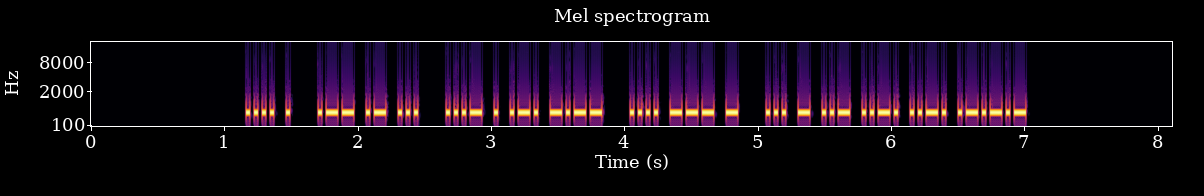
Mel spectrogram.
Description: Morse code, heard as a keyed tone, about 40 wpm, 700 Hz. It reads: HE WAS VERY HOT STUFF.
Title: Sentences from Top 1400 Words 40wpm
